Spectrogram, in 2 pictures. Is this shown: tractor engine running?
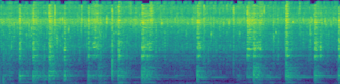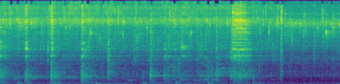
no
